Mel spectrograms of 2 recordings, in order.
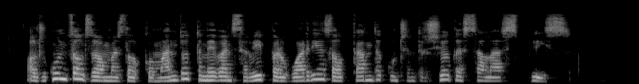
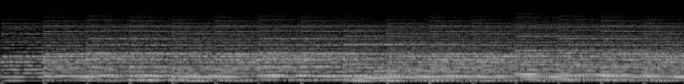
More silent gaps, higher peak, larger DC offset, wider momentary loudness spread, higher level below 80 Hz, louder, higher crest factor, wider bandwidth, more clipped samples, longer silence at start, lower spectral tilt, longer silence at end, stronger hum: neither; about the same, -10 dBFS vs -12 dBFS; neither; first, 8 LU vs 2 LU; second, -78 dBFS vs -60 dBFS; about the same, -27 LUFS vs -25 LUFS; about the same, 18 dB vs 14 dB; second, 11.5 kHz vs 15.5 kHz; neither; first, 0.25 s vs 0 s; about the same, -4 dB/octave vs -4.5 dB/octave; first, 0.7 s vs 0 s; neither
